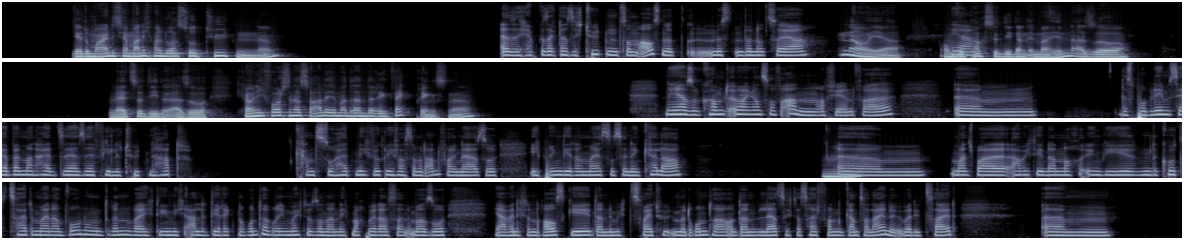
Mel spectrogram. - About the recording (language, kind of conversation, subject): German, podcast, Wie gehst du beim Ausmisten eigentlich vor?
- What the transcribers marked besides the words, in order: none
